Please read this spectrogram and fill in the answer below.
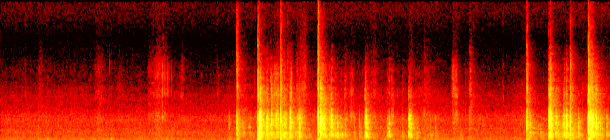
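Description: Gloved punches smacking a Ringside reflex bag on its spring stand: a rapid run of sharp hits starting about two seconds in, a brief pause, then another quick flurry near the end.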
